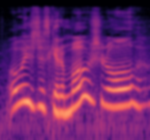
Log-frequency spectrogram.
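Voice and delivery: real tears catching in the throat; getting emotional. Real, not acted. Radio guest talking about a friend's death, voice breaking. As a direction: voice breaking into a tearful whisper, then pitching up. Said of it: "I'm just gonna get emotional".

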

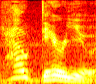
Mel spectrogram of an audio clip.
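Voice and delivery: mock outrage. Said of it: "John, being like".

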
